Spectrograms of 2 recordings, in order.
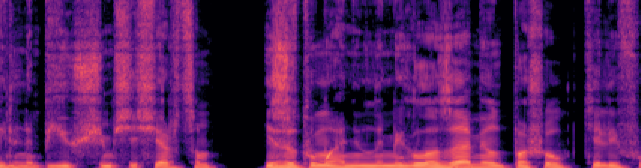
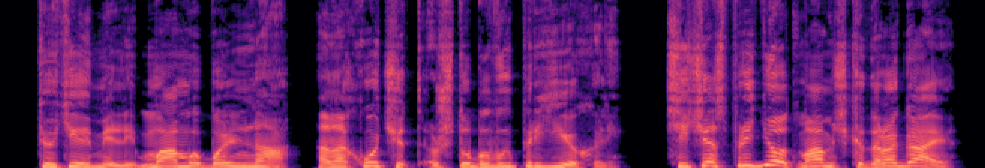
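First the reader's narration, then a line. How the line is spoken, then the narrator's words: Shouted. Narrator (Russian): прокричал он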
